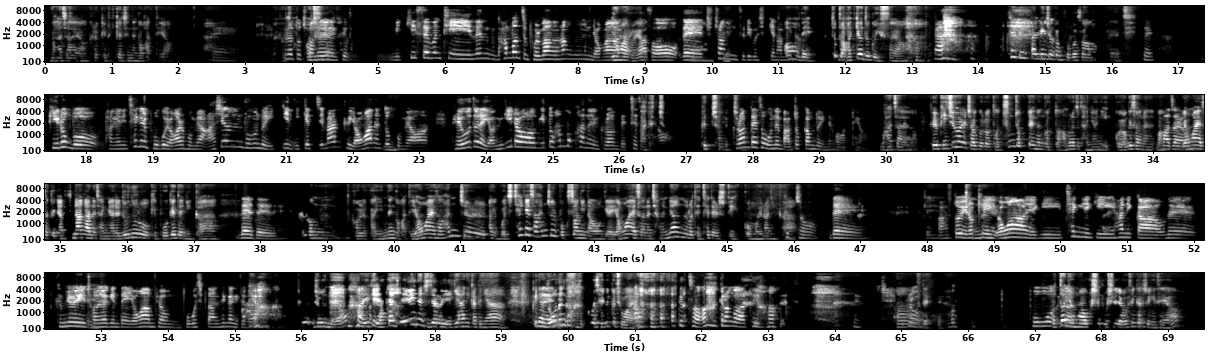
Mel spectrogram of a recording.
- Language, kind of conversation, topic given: Korean, unstructured, 책과 영화 중 어떤 매체로 이야기를 즐기시나요?
- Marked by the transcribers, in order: distorted speech; tapping; laugh; laughing while speaking: "아"; laugh; other background noise; laugh; laughing while speaking: "그쵸. 그런 것 같아요"; laugh; unintelligible speech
